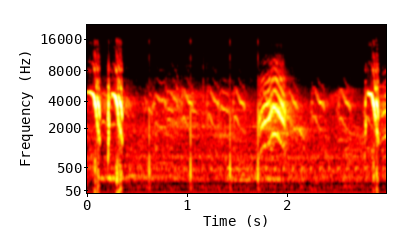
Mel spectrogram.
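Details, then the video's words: Indian ringneck parakeet in natural voice: two sharp, piercing shrieks at the start, scattered clicks, a harsh arched squawk midway, then another sharp shriek at the end. "Natural Voice of Parrot"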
